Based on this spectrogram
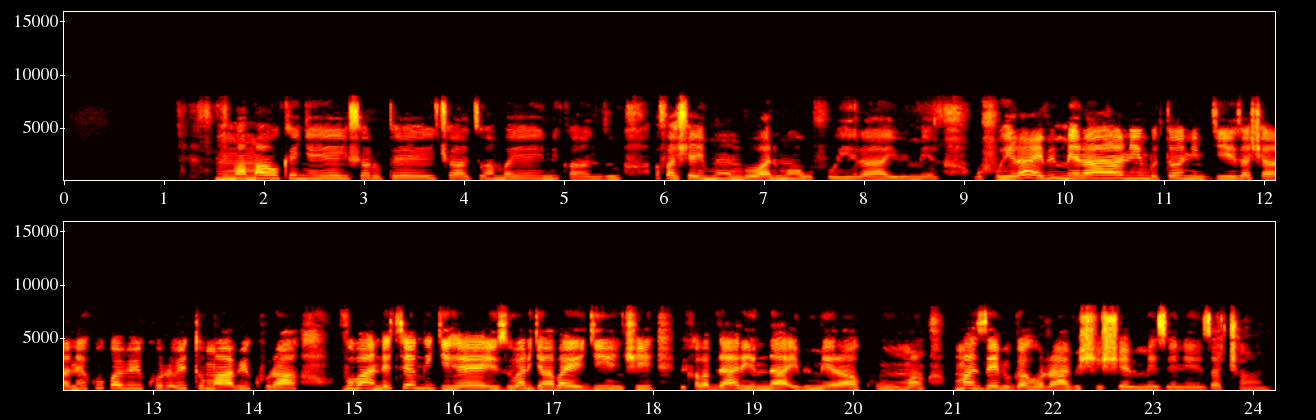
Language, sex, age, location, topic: Kinyarwanda, female, 18-24, Musanze, agriculture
